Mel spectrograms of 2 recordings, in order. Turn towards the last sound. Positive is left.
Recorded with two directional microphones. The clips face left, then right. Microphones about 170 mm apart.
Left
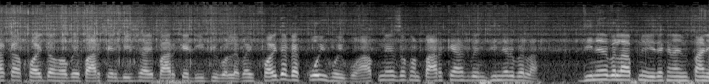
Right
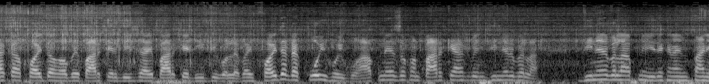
turn(degrees=55)  # may be behind; listen again after turning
